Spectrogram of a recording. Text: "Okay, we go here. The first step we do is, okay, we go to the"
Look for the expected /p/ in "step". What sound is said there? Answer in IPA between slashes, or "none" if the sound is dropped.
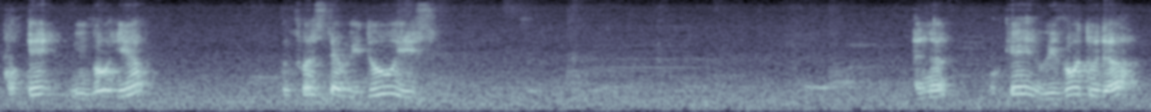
/p/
